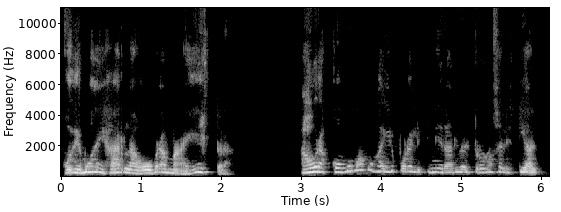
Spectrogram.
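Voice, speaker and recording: At a church in Montreal, a woman preacher gives a Sunday sermon with an emphatic, repetitive cadence, often calling the congregation brethren. Her voice is high-pitched, creaky, warm and husky, at a moderate pace.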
